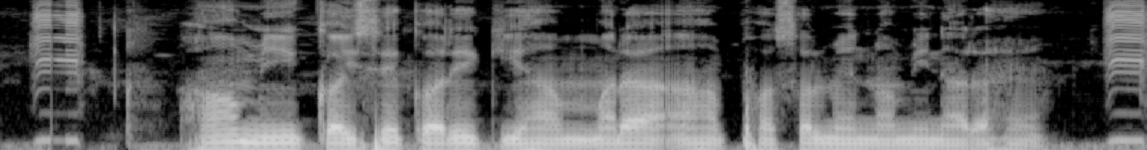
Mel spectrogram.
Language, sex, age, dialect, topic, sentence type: Bhojpuri, male, 25-30, Northern, agriculture, question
